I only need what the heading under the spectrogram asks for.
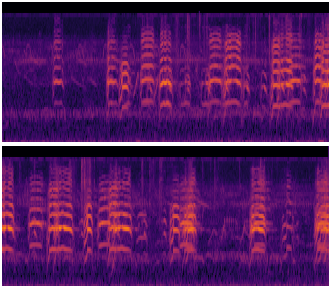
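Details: African skimmers calling in alarm while protecting their first chicks of the season, only days old, from a monitor lizard: dense bursts of sharp, harsh, yelping notes in rapid clusters, several birds overlapping, about one and a half calls per second.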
